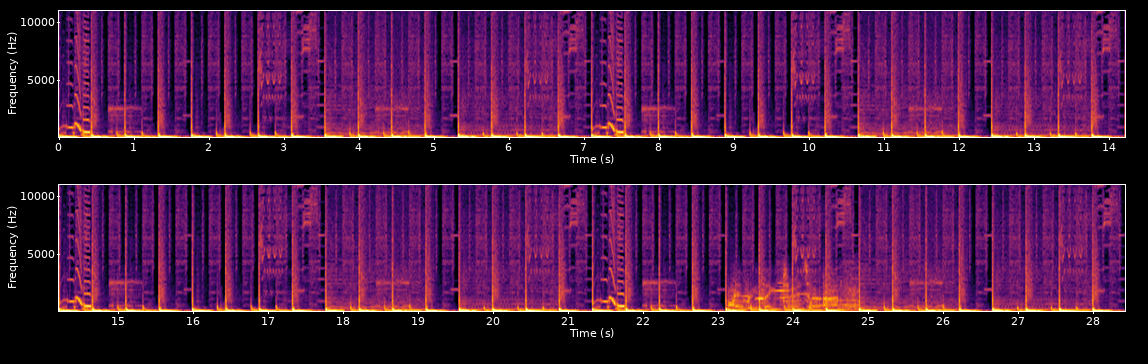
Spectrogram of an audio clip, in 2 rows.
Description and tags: Turns Her On 135bpm 8 Bars
Beat Mix with sample. She digs it!
loops, Samples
